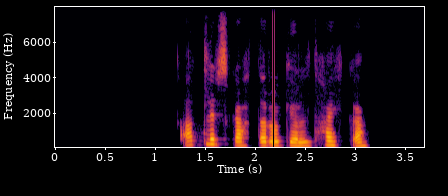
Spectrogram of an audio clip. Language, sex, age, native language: Icelandic, female, 40-49, Icelandic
